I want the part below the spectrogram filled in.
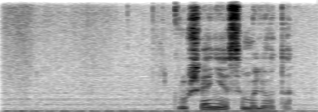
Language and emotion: Russian, neutral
